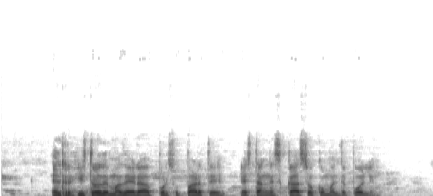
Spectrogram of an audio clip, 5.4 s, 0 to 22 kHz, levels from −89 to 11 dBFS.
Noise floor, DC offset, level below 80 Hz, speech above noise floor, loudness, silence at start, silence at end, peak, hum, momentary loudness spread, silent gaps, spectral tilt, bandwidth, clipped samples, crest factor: -59 dBFS; under 0.1%; -52 dBFS; 43 dB; -16 LUFS; 0.15 s; 0.65 s; 0 dBFS; none; 10 LU; none; -7 dB/octave; 6.8 kHz; under 0.1%; 16 dB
